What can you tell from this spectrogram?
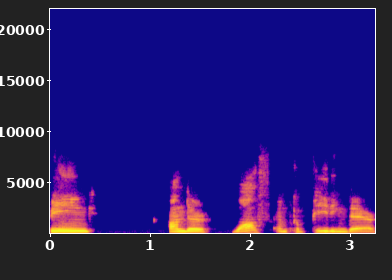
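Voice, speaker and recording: Speaking in a Latvian accent, a man has a medium pitch, a dark, mellow tone, and fairly even intonation, with a dry, close sound with no echo. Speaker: arm wrestling coach and federation president. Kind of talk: casual interview. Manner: halting.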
